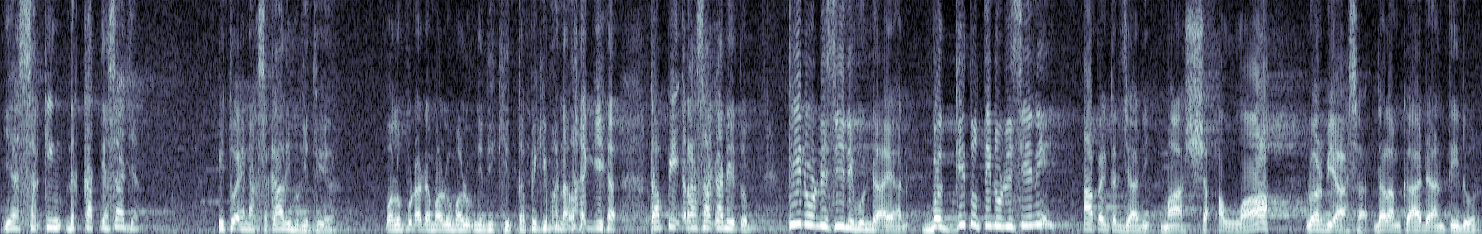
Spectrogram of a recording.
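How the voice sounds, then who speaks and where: Male preacher, very high-pitched, lively and questioning, echoing hall. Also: brisk, a little hiss or hum. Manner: animated, questions the audience, acts out dialogue. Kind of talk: storytelling sermon. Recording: echoey hall.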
